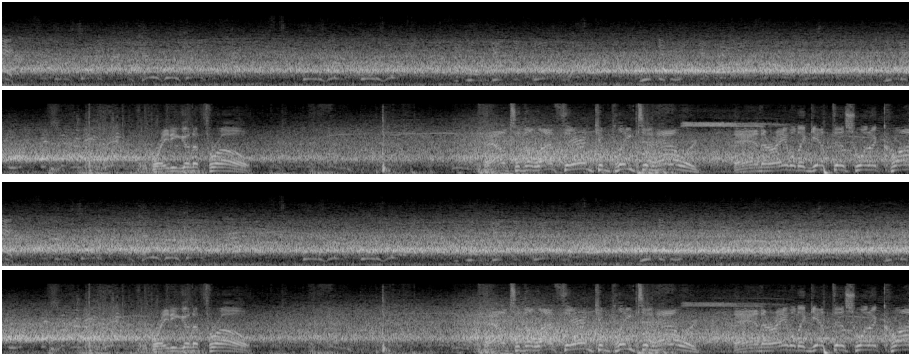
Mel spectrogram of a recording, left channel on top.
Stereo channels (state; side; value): normal; both; correlation 0.83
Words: Brady going to throw. Out to the left there and complete to Howard. And they're able to get this one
